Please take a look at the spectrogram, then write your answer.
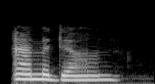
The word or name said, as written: amidone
